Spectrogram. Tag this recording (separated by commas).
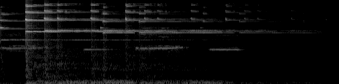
Glass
